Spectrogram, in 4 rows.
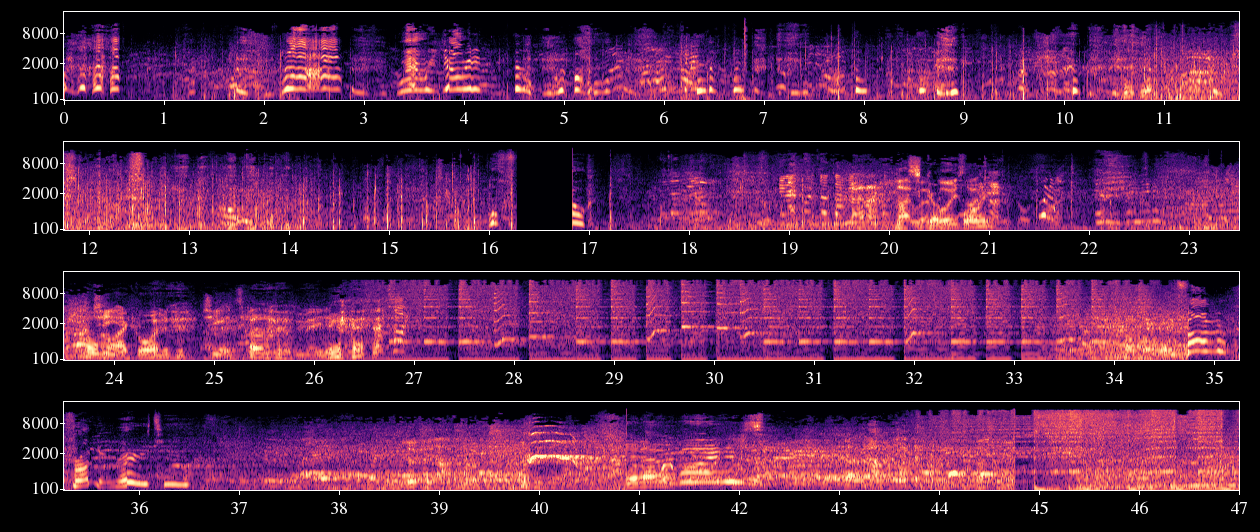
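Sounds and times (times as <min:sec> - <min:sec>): crowd noise: 0:00.0 - 0:47.0
quick footsteps on brick paving: 0:00.2 - 0:16.3, 0:16.9 - 0:19.6
young men chattering: 0:01.5 - 0:11.9, 0:17.8 - 0:26.9, 0:33.3 - 0:39.8, 0:40.6 - 0:44.8
people shouting: 0:11.1 - 0:11.9.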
